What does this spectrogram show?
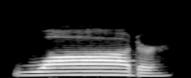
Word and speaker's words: water: exactly right so remember in American English we pronounce the r at the end so it will sound like w yeah sound lar so we have the D water water water water and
